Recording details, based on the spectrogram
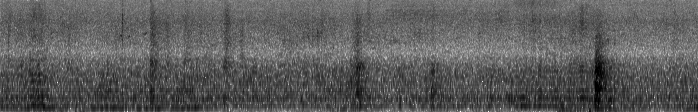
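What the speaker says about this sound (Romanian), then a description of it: "acolo un pic de zumzet, se scoate albina tânără la zbor." Honeybees buzz steadily around a beehive, with young bees being taken out for flight, a dense continuous hum with a few louder passes close by and no talking.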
